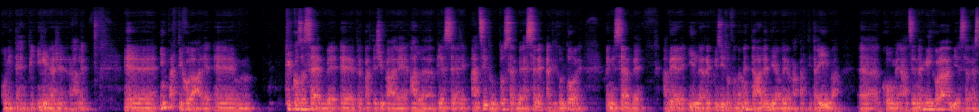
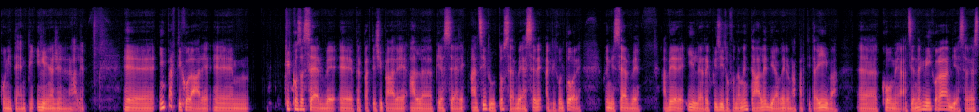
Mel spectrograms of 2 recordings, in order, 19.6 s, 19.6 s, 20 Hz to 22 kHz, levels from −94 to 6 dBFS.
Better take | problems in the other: second | off-mic speech; far // room echo; slight; dies away in 0.3 s

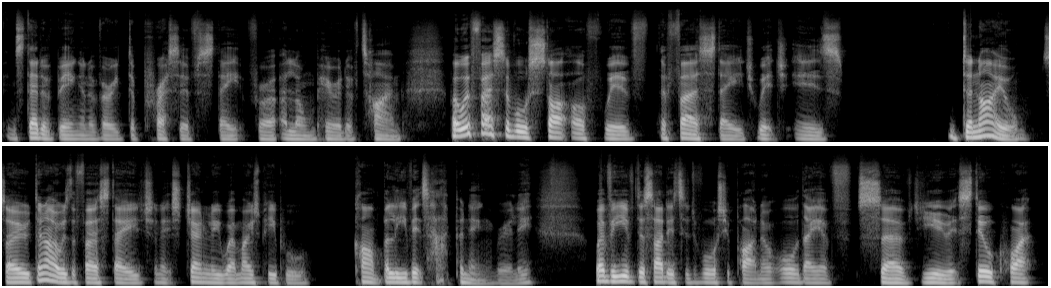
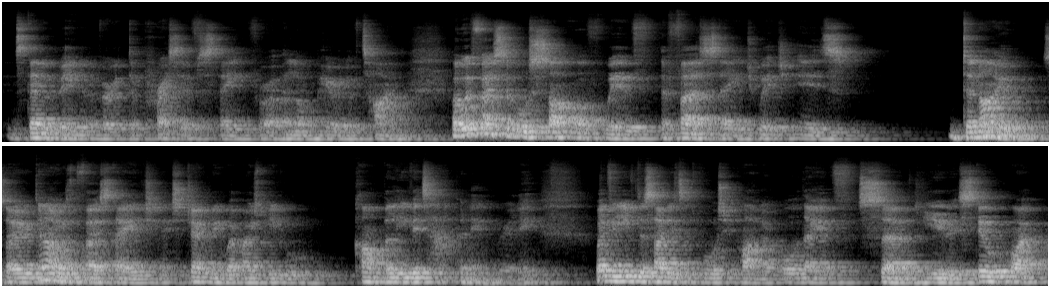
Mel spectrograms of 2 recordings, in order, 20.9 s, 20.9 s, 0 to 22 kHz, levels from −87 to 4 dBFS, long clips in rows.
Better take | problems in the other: first | room echo; noticeable; dies away in 0.9 s // off-mic speech; far

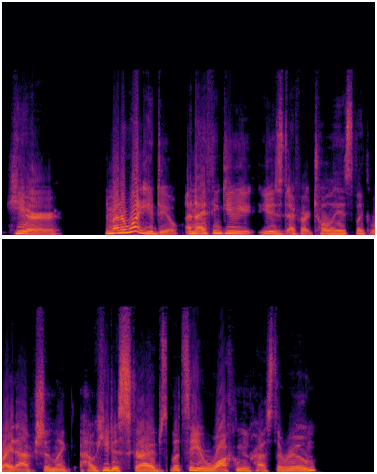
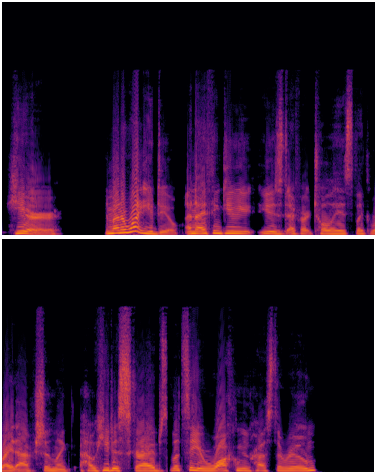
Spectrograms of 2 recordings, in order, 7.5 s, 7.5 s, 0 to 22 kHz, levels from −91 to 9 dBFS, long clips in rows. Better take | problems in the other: neither | distortion; slight; 10 dB below the speech; the same in both

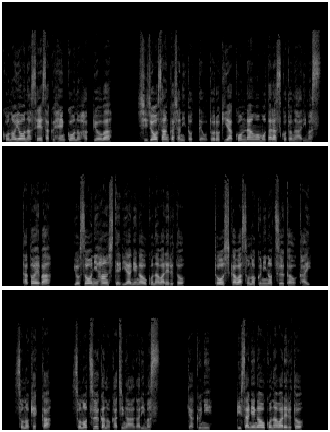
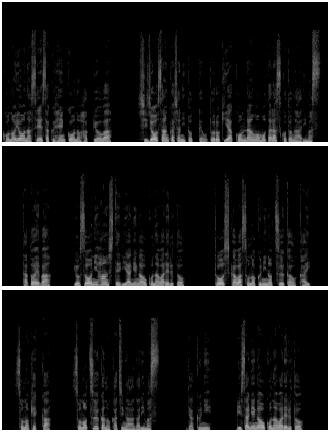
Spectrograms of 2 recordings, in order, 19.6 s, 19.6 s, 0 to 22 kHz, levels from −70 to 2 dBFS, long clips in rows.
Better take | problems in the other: second | thin; very; fading below 950 Hz

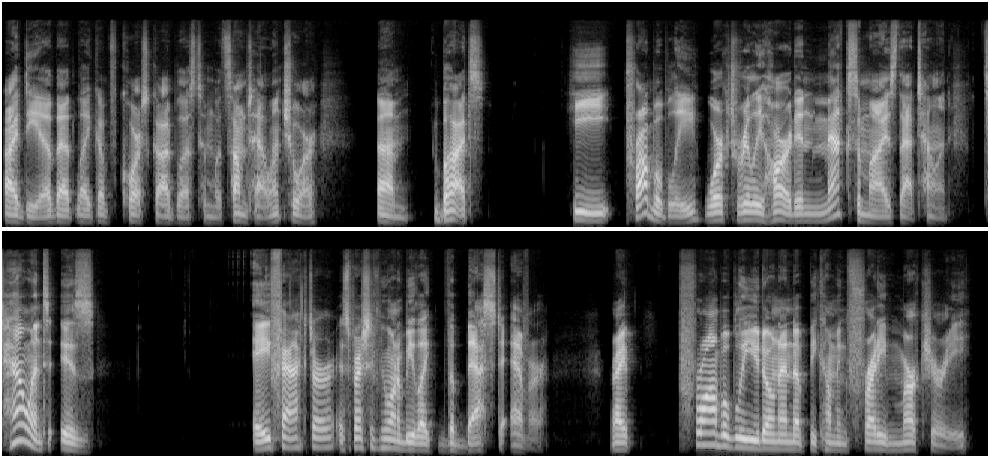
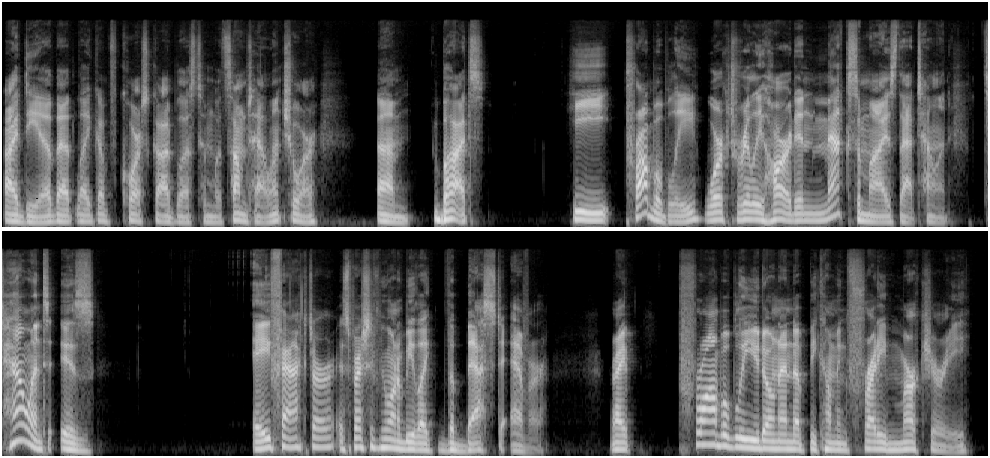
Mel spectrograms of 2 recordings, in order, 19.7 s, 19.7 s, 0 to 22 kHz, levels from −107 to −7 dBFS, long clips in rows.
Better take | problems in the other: second | thin; somewhat; fading below 300 Hz

